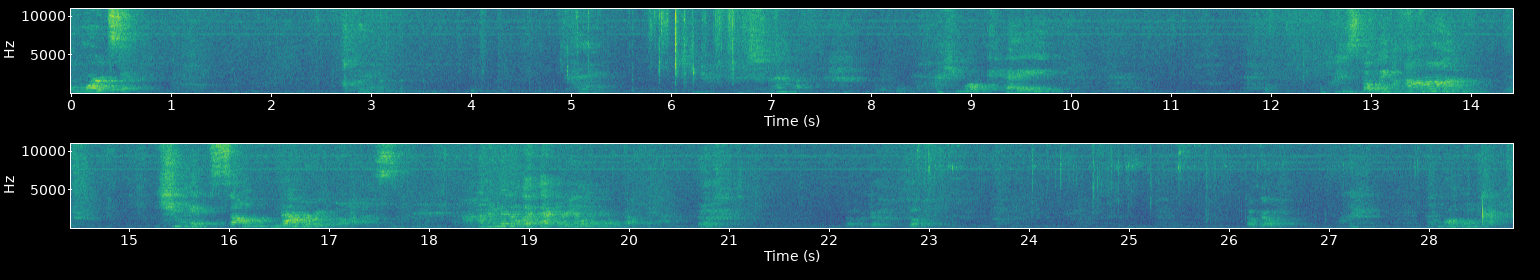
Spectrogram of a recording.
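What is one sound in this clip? A woman speaks calmly on a stage, heard from the audience.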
